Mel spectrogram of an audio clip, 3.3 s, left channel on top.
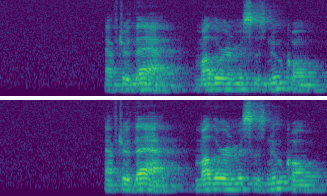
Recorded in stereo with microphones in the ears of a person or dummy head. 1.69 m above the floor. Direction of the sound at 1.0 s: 40° right (ahead or behind).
